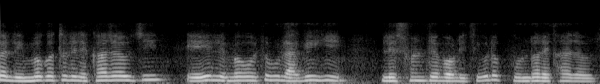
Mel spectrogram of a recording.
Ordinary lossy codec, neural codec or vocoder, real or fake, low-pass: Opus, 16 kbps; codec, 24 kHz, 0.5 kbps, DualCodec; fake; 7.2 kHz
